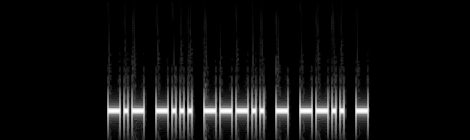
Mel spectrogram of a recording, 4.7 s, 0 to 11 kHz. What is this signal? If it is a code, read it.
Morse code, heard as a keyed tone, about 32 wpm, 700 Hz. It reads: KB8TZT
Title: USA Call Signs - 6 Characters - 4x Character Spacing - 30wpm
